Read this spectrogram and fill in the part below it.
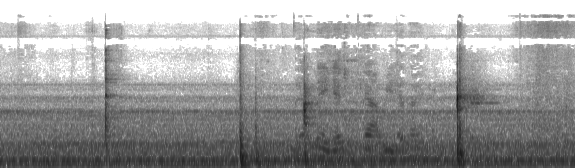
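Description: Glass and wooden objects clink and knock on a counter.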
